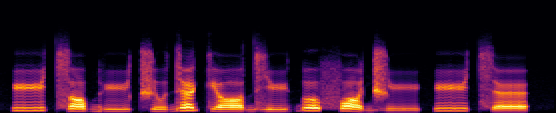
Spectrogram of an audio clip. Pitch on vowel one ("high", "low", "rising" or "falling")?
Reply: high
